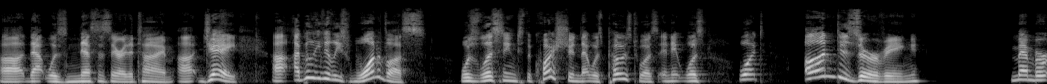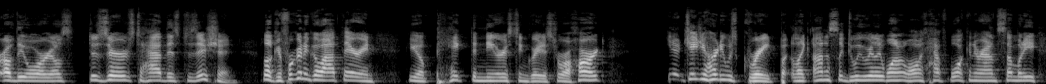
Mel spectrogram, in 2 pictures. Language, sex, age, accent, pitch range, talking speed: English, male, 40-59, American, 155-220 Hz, 225 wpm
